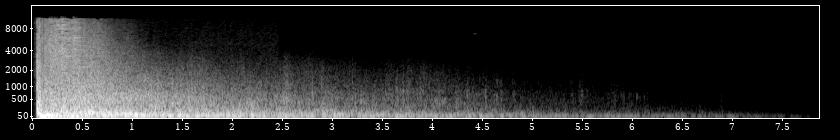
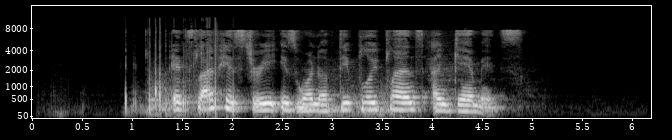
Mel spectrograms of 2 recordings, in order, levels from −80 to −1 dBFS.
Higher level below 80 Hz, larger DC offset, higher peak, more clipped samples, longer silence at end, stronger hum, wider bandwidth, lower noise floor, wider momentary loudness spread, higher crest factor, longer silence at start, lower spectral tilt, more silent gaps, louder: first, -18 dBFS vs -54 dBFS; neither; about the same, 0 dBFS vs -2 dBFS; neither; first, 3.15 s vs 1.3 s; neither; first, 11.5 kHz vs 9 kHz; about the same, -71 dBFS vs -68 dBFS; first, 26 LU vs 15 LU; about the same, 16 dB vs 16 dB; second, 0.05 s vs 1 s; second, -5 dB/octave vs -6.5 dB/octave; neither; first, -13 LUFS vs -17 LUFS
